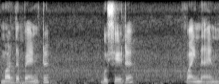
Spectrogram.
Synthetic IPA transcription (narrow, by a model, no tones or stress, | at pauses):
mɐɾd̪ʱəpẽːɳʈ | bʊʃeːʈ | paːĩːn̆d̪aːɦɪnɪ̆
